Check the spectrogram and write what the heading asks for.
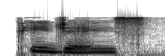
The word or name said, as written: peejays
